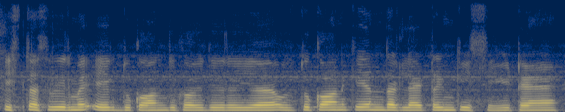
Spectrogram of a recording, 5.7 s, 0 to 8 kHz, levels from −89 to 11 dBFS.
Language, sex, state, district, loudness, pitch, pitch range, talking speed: Hindi, male, Uttar Pradesh, Saharanpur, -16 LUFS, 175 Hz, 170-185 Hz, 180 wpm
